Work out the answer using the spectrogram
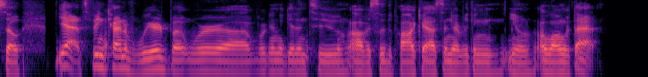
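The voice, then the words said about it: Congested, hoarse voice. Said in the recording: “I obviously sound a little bit different. I'm just getting over like a sinus infection slash like losing my voice.”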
